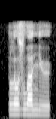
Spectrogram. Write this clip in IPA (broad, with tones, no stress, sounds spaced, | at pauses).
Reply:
l o˦ z w ɐ˦ nʲ ʉ˧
